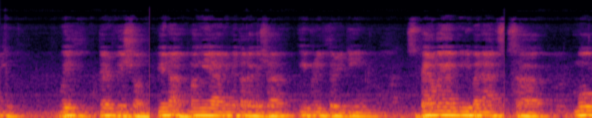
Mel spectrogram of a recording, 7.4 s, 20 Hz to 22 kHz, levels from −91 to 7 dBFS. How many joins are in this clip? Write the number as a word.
two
